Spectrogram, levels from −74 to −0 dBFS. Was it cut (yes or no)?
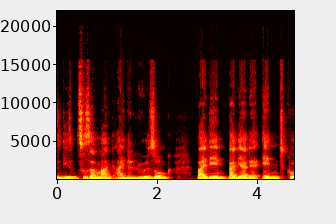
no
